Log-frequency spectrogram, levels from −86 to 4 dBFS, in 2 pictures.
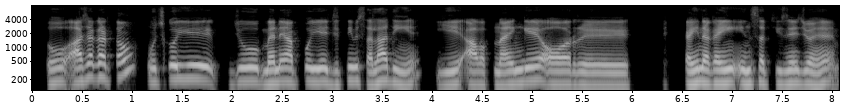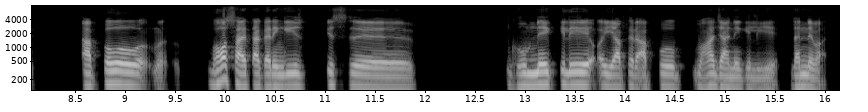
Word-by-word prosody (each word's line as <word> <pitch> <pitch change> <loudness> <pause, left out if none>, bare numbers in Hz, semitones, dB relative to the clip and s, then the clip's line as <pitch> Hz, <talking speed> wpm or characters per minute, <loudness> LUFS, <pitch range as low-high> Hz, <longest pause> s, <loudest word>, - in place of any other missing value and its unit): तो 170 +2 -2
आशा 185 +6 +2
करता 225 -1 +1
हूँ, 295 +8 0
मुझको 180 +4 0
ये 210 -2 +1
जो 180 +3 +1
मैंने 160 +2 +3
आपको 175 +1 0
ये 175 0 +4
जितनी 155 +4 -5
भी 190 - +1
सलाह 175 +1 +2
दी 165 - 0
हैं, 160 - -6 0.2
ये 145 +2 -1
आप 150 0 +2
अपनाएँगे 155 +6 +1
और 155 -4 +2
अ, 140 -1 0 0.6
कहीं 155 +1 +4
न 170 - +6
कहीं 165 +1 +4
इन 160 -1 +2
सब 165 +1 -3
चीज़ें 160 +1 0
जो 155 0 0
हैं 150 +4 -1 0.5
आपको 150 0 +3
म - - -9 0.5
बहुत 195 +7 +3
सहायता 135 0 +3
करेंगी, 130 +1 0 0.3
इस 145 0 -7
अ, 120 -3 0 1.0
घूमने 135 +2 +2
के 150 +2 -8
लिए 145 0 +3 0.2
या 130 -1 +1
फिर 130 +1 -6
आपको 130 0 -3 0.2
वहाँ 130 +1 -1
जाने 115 -3 -2
के 120 - -9
लिए 110 0 -8
धन्यवाद। 120 -2 -2
150 Hz, 170 wpm, -25 LUFS, 135-170 Hz, 1.0 s, न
